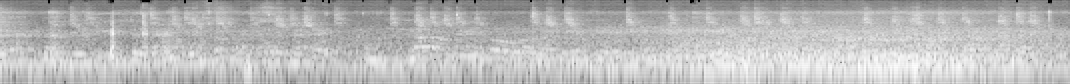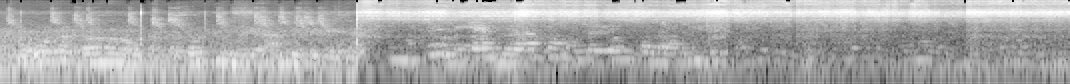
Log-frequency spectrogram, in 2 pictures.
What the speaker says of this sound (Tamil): காற்றை பிடுங்கி விட்றலாம்.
